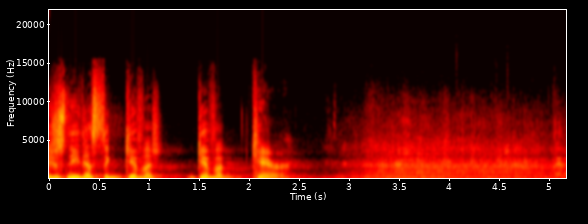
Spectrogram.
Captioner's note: congregants laugh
